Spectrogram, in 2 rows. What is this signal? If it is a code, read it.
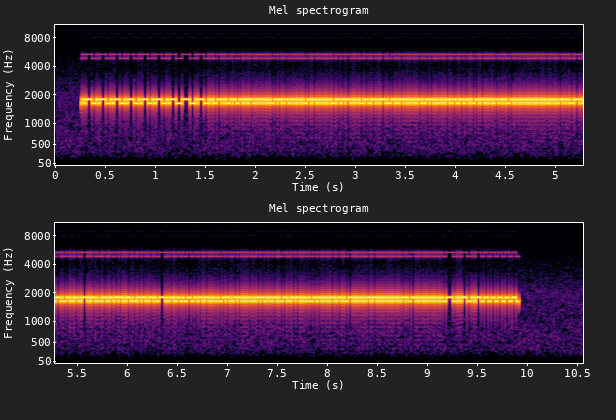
NAVTEX (SITOR-B), 100 baud, 170 Hz shift, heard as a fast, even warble, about 1700 Hz centre. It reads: 97610 05253 37617 00308 52565 27919 87658 19314 43943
